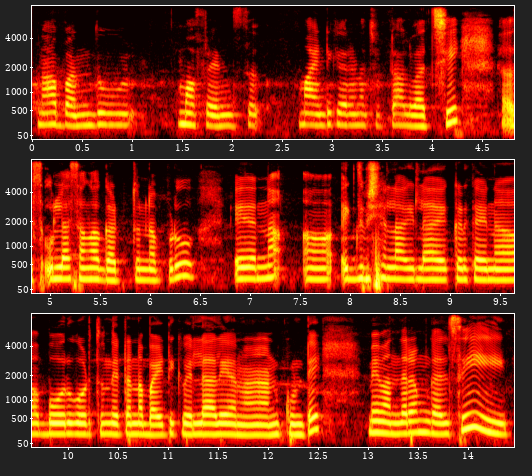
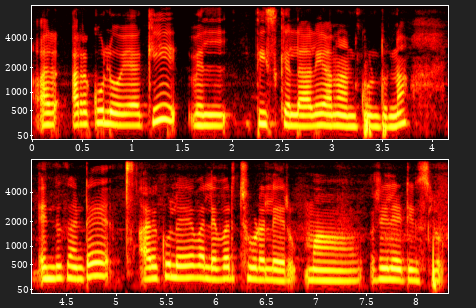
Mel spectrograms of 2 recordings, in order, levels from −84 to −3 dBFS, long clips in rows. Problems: background sounds at intervals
